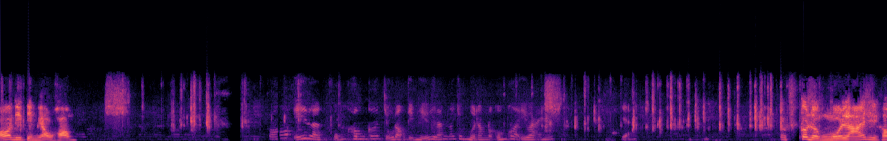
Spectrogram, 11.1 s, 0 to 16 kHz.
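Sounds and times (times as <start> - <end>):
typing on a keyboard: 2.0 - 3.8, 6.2 - 10.1.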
